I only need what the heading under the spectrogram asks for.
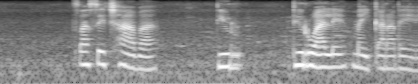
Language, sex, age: Tswana, female, 19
